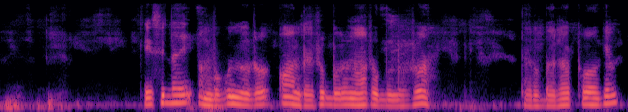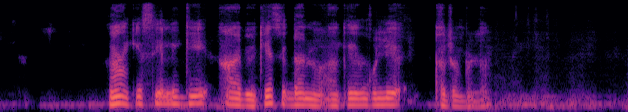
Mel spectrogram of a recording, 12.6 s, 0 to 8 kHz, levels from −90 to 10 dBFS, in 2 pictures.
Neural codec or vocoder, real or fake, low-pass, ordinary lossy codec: codec, 44.1 kHz, 2.6 kbps, DAC; fake; 7.2 kHz; none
